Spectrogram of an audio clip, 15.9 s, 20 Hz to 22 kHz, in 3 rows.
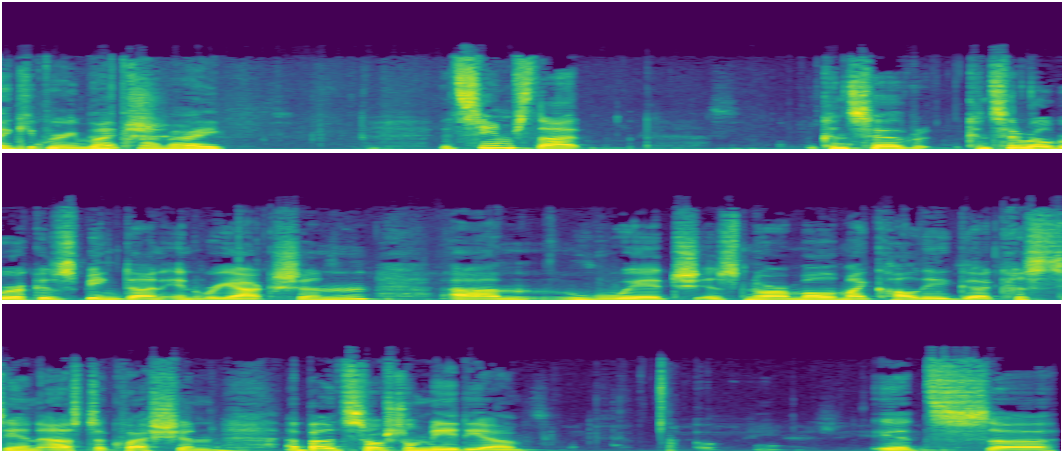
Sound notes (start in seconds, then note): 3.5 speaking French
